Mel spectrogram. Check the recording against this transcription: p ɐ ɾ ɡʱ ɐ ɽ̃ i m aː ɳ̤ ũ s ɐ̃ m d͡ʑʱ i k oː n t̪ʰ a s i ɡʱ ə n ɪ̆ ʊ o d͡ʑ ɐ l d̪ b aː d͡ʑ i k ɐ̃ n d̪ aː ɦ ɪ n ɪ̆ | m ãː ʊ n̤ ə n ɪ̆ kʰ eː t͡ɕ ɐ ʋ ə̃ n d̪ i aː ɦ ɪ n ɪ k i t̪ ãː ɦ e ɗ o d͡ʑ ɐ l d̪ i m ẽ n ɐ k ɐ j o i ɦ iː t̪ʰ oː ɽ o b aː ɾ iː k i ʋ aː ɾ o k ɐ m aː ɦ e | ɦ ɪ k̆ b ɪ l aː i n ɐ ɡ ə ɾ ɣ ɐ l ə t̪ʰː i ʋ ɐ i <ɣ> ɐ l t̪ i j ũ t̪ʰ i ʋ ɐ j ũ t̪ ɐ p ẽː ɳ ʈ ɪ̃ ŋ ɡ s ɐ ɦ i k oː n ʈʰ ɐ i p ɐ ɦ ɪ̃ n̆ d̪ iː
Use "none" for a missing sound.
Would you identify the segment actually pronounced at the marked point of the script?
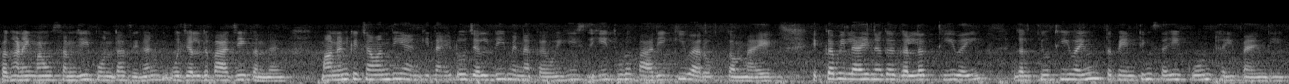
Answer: ɣ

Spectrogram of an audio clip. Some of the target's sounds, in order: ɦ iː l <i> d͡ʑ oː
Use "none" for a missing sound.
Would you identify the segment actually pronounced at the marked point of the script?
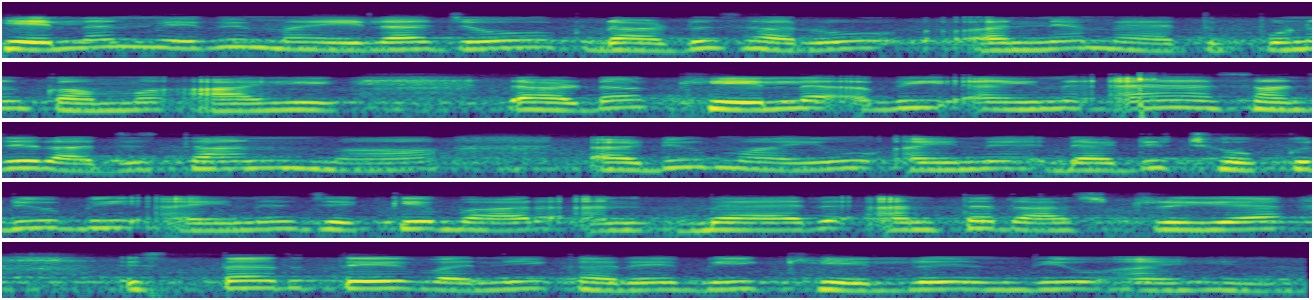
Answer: a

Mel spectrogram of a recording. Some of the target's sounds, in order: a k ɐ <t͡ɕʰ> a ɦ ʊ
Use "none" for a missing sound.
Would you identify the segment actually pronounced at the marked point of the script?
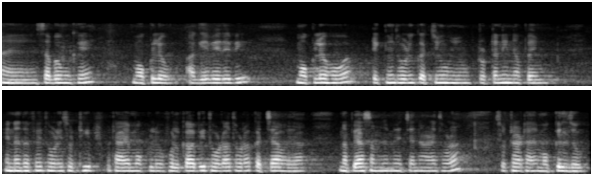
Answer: t͡ɕ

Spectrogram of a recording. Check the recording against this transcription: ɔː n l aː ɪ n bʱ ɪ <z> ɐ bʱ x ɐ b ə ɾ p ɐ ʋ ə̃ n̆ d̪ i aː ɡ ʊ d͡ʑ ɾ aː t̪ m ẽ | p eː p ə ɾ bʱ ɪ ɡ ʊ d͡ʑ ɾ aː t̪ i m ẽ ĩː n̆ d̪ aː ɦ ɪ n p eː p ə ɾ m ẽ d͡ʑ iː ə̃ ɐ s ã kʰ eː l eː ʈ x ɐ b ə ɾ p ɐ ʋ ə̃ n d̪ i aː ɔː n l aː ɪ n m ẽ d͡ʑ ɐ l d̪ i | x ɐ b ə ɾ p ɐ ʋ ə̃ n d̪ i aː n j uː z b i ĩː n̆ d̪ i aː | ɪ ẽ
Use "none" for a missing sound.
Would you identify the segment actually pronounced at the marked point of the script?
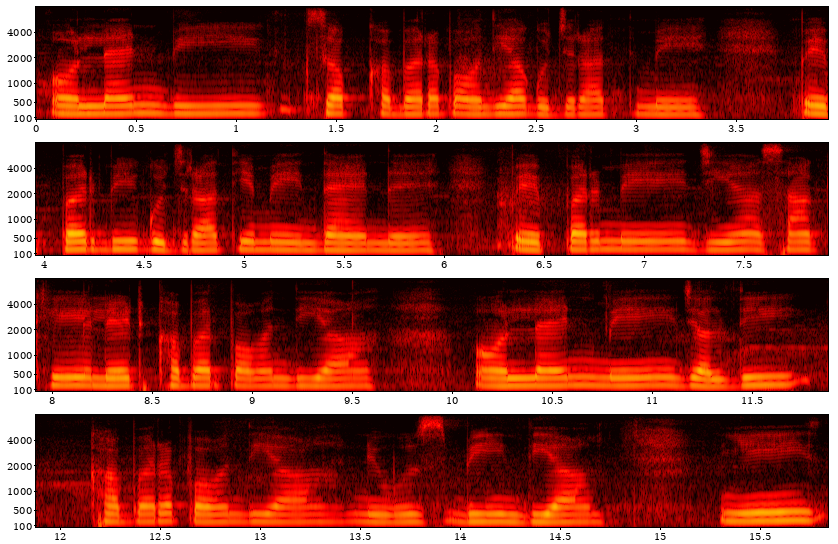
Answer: s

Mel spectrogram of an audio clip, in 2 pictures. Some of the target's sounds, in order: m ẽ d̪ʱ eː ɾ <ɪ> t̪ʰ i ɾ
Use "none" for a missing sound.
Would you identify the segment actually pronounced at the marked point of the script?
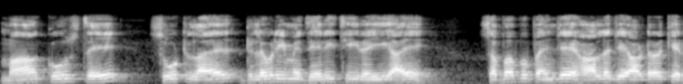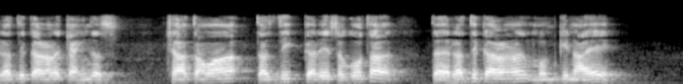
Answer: i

